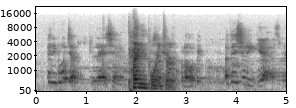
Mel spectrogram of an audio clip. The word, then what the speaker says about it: Penelope: Penelope? Officially, yes, but I never can be bothered with all 4 syllables of it.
